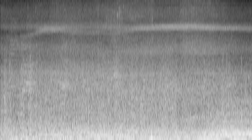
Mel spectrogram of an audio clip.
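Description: Motorcycle engine running steadily while riding, with wind and road noise on the microphone and a faint steady high whine.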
